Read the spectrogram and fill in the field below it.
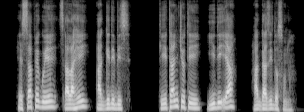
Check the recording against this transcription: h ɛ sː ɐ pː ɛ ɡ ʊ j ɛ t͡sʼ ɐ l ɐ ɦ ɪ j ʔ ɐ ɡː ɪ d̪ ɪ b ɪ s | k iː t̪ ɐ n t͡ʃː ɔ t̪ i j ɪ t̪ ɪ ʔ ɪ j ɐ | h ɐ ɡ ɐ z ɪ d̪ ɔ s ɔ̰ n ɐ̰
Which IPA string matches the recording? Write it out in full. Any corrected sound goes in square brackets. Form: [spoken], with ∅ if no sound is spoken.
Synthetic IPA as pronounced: h ɛ sː ɐ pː ɛ ɡ ʊ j ɛ t͡sʼ ɐ l ɐ ɦ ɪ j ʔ ɐ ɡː ɪ d̪ ɪ b ɪ s | k iː t̪ ɐ n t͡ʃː ɔ t̪ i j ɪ [d̪] ɪ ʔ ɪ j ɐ | h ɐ ɡ ɐ z ɪ d̪ ɔ s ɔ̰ n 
